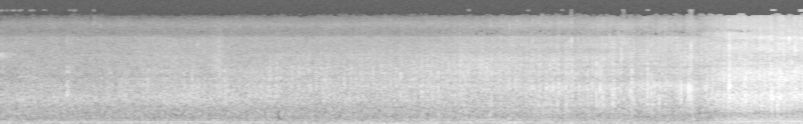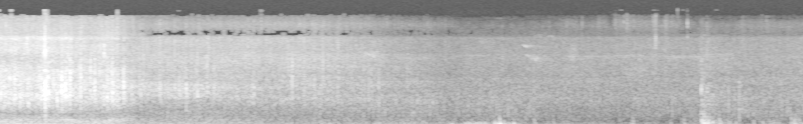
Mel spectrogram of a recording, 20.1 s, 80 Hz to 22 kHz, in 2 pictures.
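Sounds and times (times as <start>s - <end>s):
low engine hum: 0.0s - 20.0s
tyres crunching over gravel: 4.9s - 14.8s.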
